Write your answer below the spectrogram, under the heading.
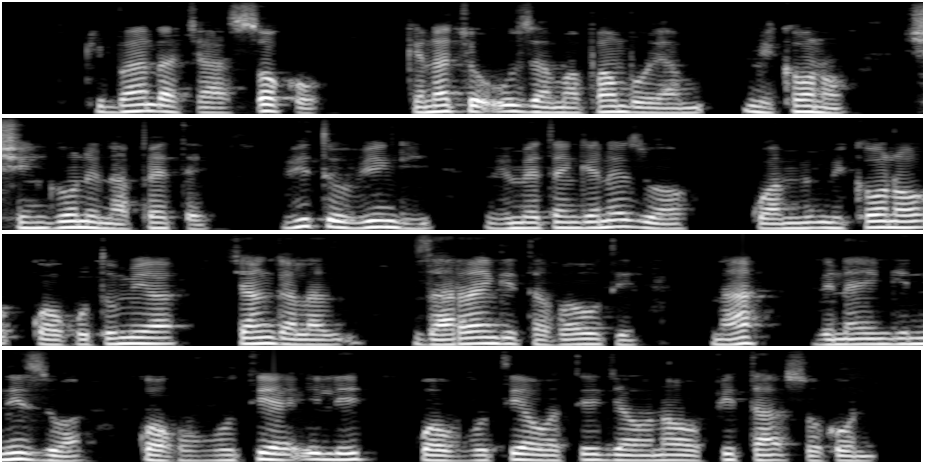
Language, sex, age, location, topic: Swahili, male, 25-35, Wajir, finance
